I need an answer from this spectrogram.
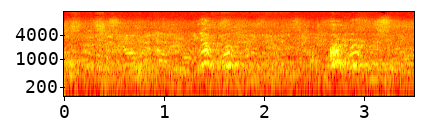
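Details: Siberian Husky at the 2015 dog show in Wieze, Belgium: two short, high yelps with a bending, wavering pitch, about one and a half seconds apart, rising over a steady murmur of crowd chatter.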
